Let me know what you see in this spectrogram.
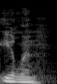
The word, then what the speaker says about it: Elin: C, Tiger and, how do you say her name? – Elin, I think. – Elin? – Yeah. – I believe it's Elin.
